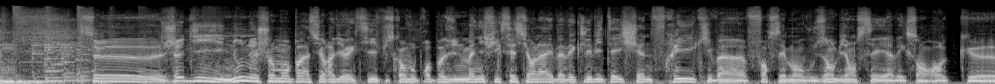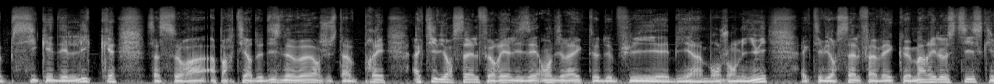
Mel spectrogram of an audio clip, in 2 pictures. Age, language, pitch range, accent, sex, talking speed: 50-69, French, 85-120 Hz, French, male, 155 wpm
